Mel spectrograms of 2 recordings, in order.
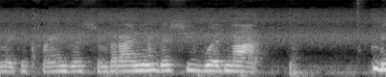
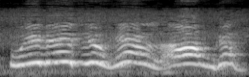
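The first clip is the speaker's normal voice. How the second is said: high, loud tearful plea; pleading outburst; 11 semitones higher, 5 dB louder than usual. Retold or imitated. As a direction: beg her to stay, half-crying. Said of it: "And I'm like".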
